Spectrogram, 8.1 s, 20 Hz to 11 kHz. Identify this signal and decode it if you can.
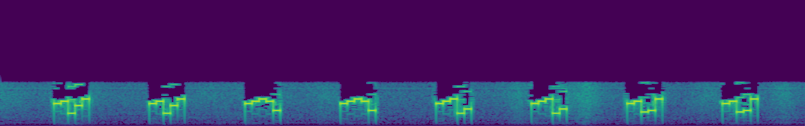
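Five-tone selective call (ZVEI), heard as quick runs of five tones, tones of about 70 ms. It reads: 89270 89270 89094 89094 89025 89025 89340 89340
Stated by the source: ZVEI five-tone call received on SDR, 455 channel.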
